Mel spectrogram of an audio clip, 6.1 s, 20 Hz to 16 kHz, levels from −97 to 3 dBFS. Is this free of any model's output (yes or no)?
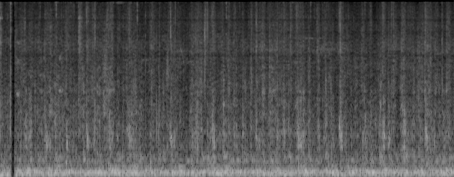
no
